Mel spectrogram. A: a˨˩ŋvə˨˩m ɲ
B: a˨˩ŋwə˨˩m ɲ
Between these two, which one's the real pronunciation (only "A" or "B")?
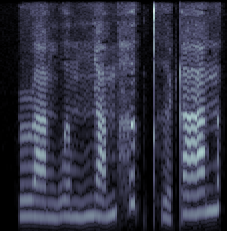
B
